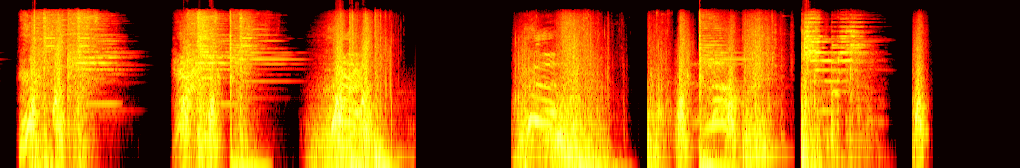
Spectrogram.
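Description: Swords swing and clash in quick bursts.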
